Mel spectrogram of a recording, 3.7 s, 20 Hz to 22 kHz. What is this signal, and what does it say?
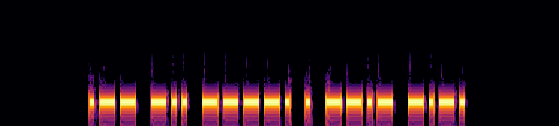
Morse code, heard as a keyed tone, about 34 wpm, 700 Hz. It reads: WD9EQC
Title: USA Call Signs - 6 Characters - 35wpm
